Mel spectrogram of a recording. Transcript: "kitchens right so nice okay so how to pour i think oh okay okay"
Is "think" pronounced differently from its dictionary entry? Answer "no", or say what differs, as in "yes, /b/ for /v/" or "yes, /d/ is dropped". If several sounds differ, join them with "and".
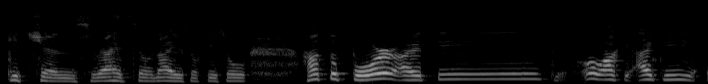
yes, /t/ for /θ/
